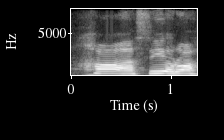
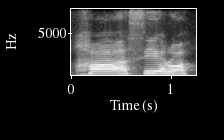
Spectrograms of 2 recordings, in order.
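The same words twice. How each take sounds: First: Khasira with thick kh and r; thick kh, thin si in khasira; heavy kha. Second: Khasira, thick kh, quick si; heavy kh and r in khasira; heavy kha and ra. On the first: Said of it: "ख मोटा". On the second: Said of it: "ह भारी". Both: Shown as a demonstration.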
